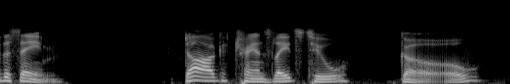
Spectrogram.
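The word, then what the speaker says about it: 狗: same dog translates to go which is pronounced with a falling rising tone once again it's go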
